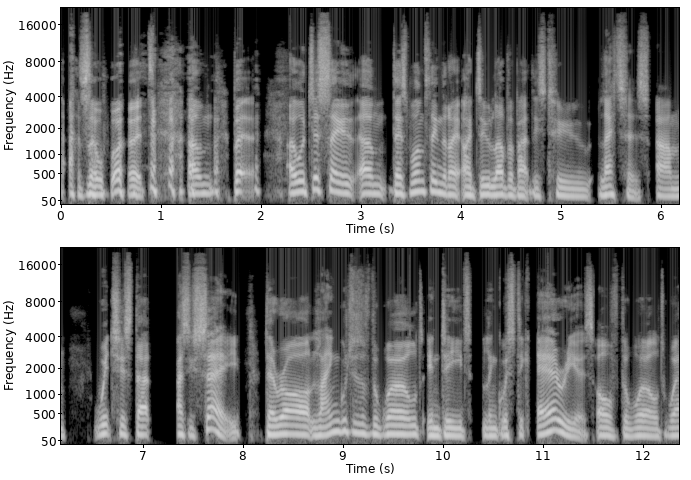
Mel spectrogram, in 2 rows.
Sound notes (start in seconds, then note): 0.0 laughs; 0.0 chuckles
